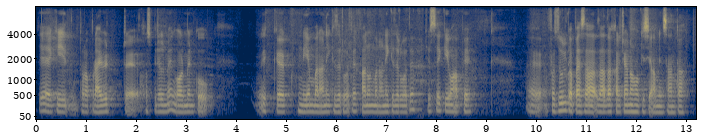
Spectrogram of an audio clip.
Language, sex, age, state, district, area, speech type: Urdu, male, 18-30, Bihar, Darbhanga, urban, spontaneous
